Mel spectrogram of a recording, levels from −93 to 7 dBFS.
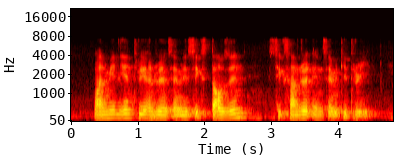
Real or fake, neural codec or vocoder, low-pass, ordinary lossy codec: fake; vocoder, 22.05 kHz, 80 mel bands, HiFi-GAN; 7.2 kHz; none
